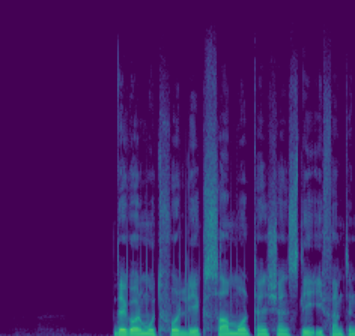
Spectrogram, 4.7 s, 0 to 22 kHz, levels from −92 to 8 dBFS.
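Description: Likely interference injects a train of clicks from 1.69 to 3.25 s: about twenty regular ticks, 11.6 per second, roughly as loud as the speech.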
